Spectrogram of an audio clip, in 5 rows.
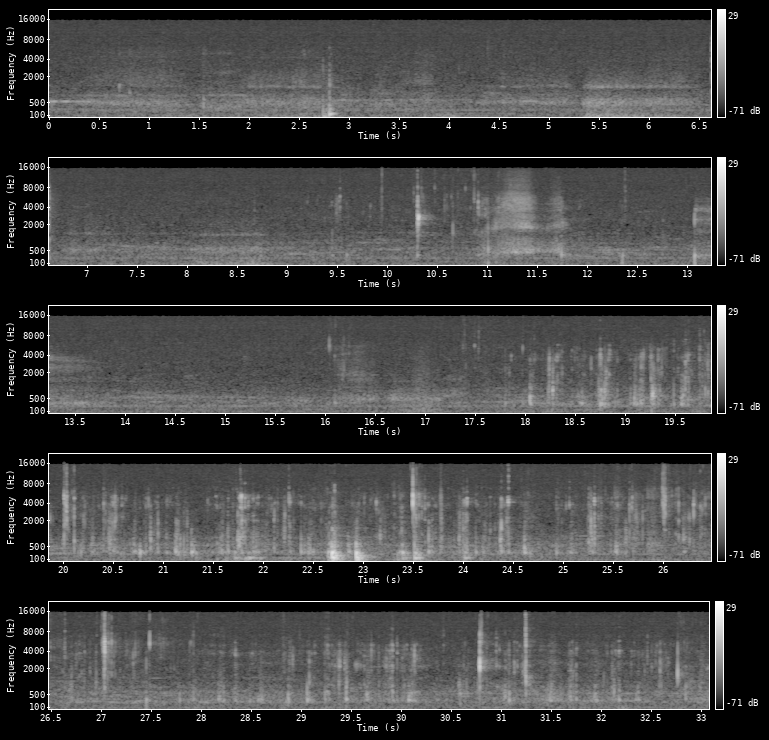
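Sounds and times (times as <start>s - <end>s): wet chewing sounds: 17.4s - 33.0s.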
